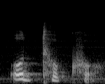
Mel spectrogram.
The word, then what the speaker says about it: অধ্যক্ষ: অদ্ভুত সঠিক উচ্চারণ দেখো অধ্যক্ষ অধ্যক্ষ এই যে ধয় জ ফালা হলো এইটা থাকলে আসলে কি আমরা উচ্চারণ করছি এখানে ধকার দিচ্ছি জ ফলার উচ্চারণ নেই কিন্তু ডবল করেছে এক্ষেত্রে একটু ব্যতিক্রম দুটো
